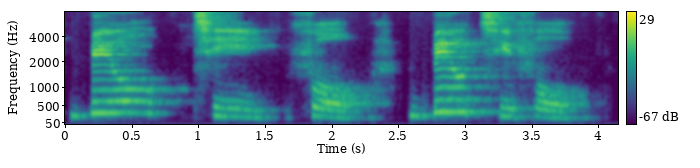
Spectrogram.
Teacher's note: Từ có ba âm tiết ạ, nhấn mạnh cho em âm đầu tiên ạ. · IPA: /ˈbjuː.tɪ.fəl/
